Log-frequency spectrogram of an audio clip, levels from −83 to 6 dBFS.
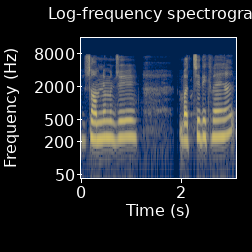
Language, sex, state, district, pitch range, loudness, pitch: Hindi, female, Uttar Pradesh, Shamli, 235-280 Hz, -17 LUFS, 245 Hz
